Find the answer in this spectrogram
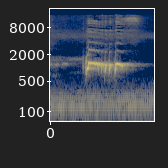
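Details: Short 'songgo ratu' phrase from a local wild Javanese zebra dove, meant as a lure for other doves: a single rapid pulsing trill of bubbling coos that fades into a level tone, with steady low hum underneath.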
